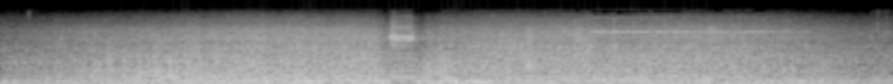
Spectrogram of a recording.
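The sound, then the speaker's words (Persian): Steady roar of street traffic on a road in Kabul, with cars lined up one behind another and not moving, fills the whole stretch, with a short honk around the middle and a longer, sustained car horn toward the end. No one speaks. “پدر جان، این موترا چرا در او طرف سرک پشت در پشت قطار استادستن؟ چرا حرکت نمیکنن؟”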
